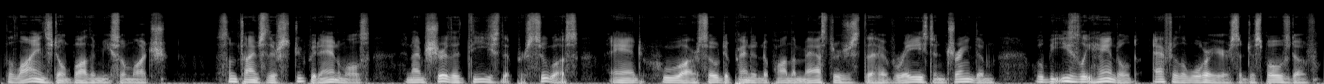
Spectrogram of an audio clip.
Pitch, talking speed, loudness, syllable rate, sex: 95 Hz, 205 wpm, -17 LUFS, 6.1 syllables/s, male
